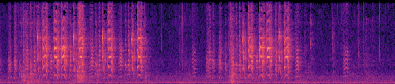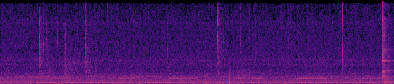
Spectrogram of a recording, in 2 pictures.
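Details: Zebra finch with a happy voice: two bursts of rapid, harsh, squeaky chirps, about two seconds each, then a long quiet stretch with faint scattered ticks and a few soft, thin tones over a steady low hum.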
